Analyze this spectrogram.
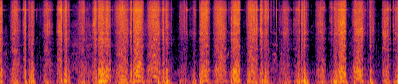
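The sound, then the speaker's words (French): A hand saw rasps steadily back and forth through ribs, about a dozen quick strokes in an even rhythm, fairly loud, with no talking. “Puis après, on doit scier les côtes.”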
